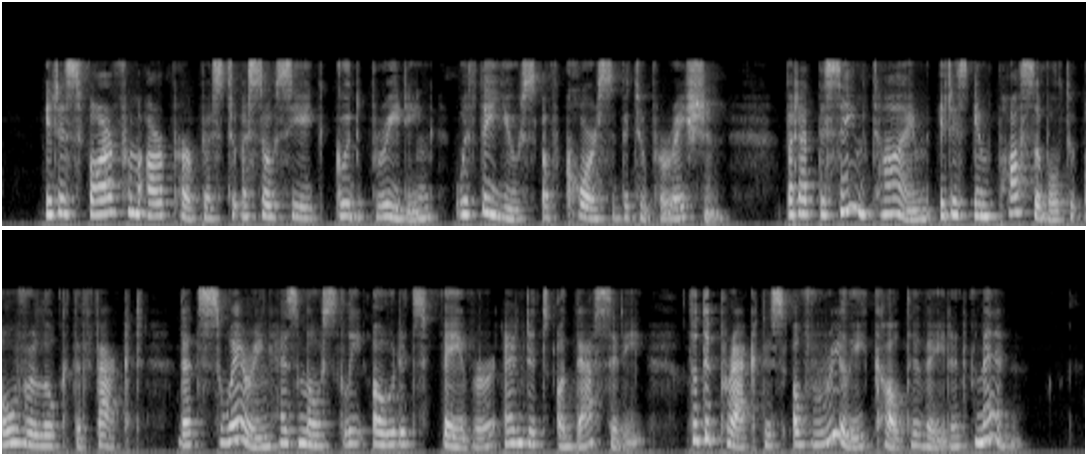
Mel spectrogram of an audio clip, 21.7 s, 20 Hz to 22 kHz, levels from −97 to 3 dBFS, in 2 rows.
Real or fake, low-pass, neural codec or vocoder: real; 7.2 kHz; none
